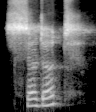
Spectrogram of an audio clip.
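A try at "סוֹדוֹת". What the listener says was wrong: Yep.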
